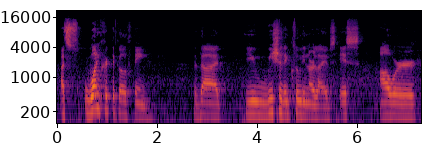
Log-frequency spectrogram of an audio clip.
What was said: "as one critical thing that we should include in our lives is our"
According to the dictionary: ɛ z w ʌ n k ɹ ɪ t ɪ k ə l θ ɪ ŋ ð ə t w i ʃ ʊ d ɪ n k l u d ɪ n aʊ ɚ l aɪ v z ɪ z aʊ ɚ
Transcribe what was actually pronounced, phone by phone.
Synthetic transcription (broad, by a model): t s w ʌ n k ɹ ɪ t ɪ k ə l θ ɪ ŋ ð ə t w i ʃ ʊ d ɪ n k l u d ɪ n aʊ ɚ l aɪ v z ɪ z aʊ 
